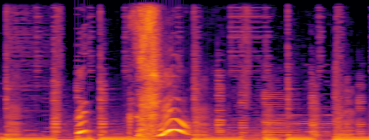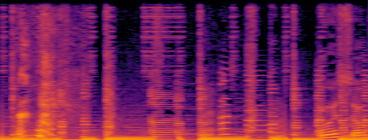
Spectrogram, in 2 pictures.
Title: sexy sneeze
